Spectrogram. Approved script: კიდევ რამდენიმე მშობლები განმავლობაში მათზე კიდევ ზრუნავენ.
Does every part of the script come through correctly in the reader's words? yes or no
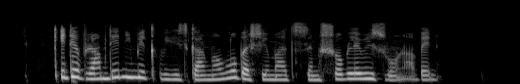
no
